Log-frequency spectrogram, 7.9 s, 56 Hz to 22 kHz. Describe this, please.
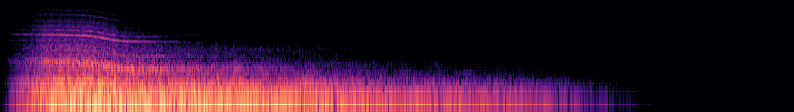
Sound effects > Other
Sound Design Elements Whoosh SFX 039
dynamic, sound, cinematic, transition, design, ambient, fx, element, effects, production, trailer, fast, film, sweeping, whoosh, movement, audio, swoosh, effect, elements, motion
